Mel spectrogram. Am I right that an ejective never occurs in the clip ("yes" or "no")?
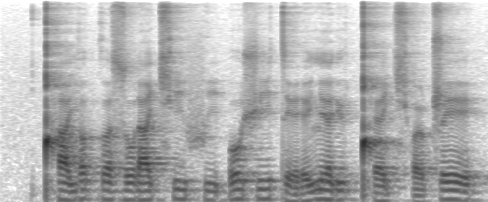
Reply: yes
